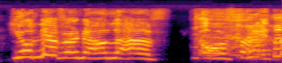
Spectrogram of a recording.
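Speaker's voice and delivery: high, loud hammed-up taunt; dramatic Harry quote. Host's go-to Harry quote, hammed-up taunt. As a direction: fling the line like a movie climax. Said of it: "my go-to is usually".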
